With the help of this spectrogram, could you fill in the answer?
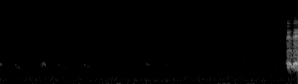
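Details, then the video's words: Ring-necked pheasant recorded at sunset on a creek bottom, with a few faint soft notes, then one sudden loud, coarse squawk at the very end. "The Sounds of the Ring-necked Pheasant"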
